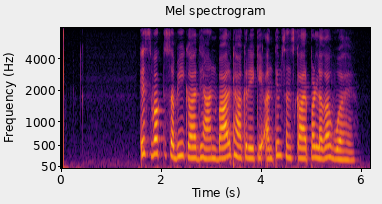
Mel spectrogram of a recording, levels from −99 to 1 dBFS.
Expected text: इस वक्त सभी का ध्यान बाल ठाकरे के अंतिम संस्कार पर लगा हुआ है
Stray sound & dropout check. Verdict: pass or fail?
pass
